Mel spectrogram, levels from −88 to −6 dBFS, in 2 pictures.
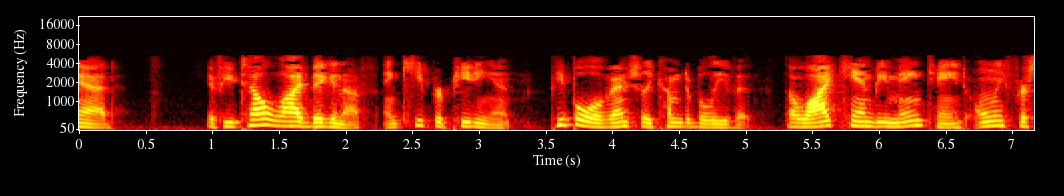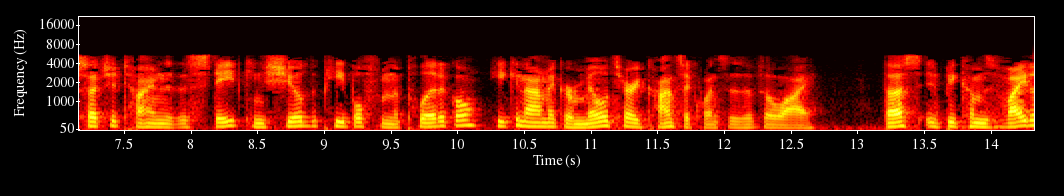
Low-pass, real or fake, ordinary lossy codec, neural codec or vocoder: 5.4 kHz; fake; MP3, 24 kbps; codec, 16 kHz, about 1 kbps, DyCAST, with the encoder's durations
